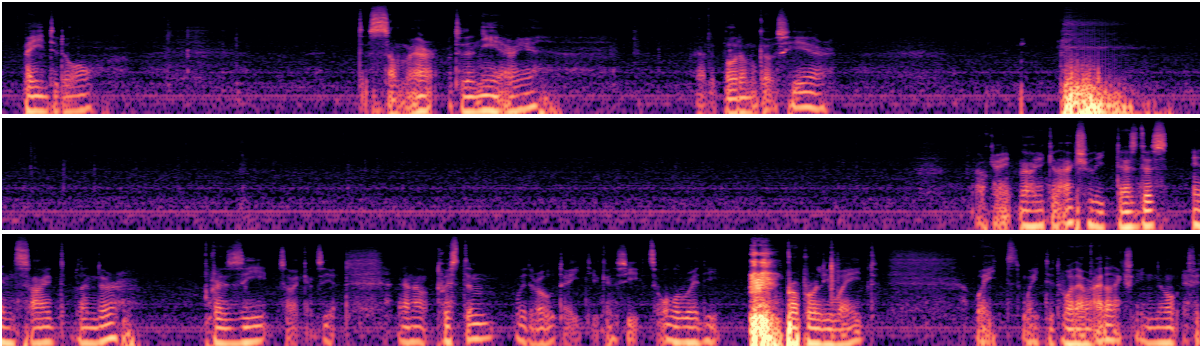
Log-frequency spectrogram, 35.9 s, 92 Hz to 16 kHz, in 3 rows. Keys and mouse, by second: 0.4-1.8 middle drag, 1.9 drag, 7.9-12.4 middle drag, 25.8 z, 28.2 r, 34.6-35.9 drag, 34.6 r.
